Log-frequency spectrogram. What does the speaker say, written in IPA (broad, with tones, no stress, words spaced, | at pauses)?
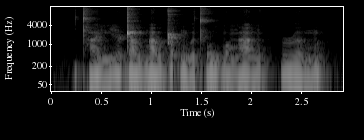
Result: t̪ʰa˨˩jɲi˨˩˨ə̯ʈa˧wma˧w ʈɔ˦˥t̚mu˨˩˨ə̯t̪ʰo˧˥w ŋɔ˧ŋa˧ŋ | ɹə˨˩˦m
